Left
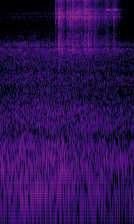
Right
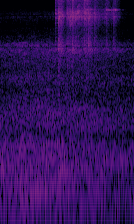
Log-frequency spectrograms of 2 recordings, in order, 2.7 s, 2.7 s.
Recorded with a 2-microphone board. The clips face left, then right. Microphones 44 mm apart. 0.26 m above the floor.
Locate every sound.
1.1 s a dropped coin: 30° right (ahead or behind), 0.9 m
